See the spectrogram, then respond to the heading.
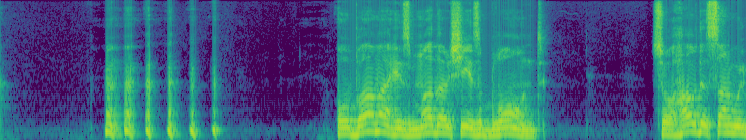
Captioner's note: Ketawa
